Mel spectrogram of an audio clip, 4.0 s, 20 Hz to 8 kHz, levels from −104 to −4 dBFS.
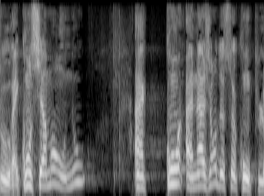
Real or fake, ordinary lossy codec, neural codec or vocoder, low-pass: real; none; none; 7.2 kHz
